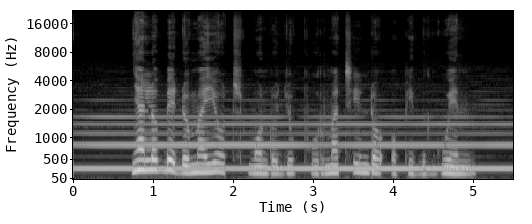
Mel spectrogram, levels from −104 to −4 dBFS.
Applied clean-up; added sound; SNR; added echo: none; Wind instrument, woodwind instrument; 4 dB; none.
